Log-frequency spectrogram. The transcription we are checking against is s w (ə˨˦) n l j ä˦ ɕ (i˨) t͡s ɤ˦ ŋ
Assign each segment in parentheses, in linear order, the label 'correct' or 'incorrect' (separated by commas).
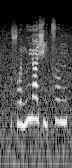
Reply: correct, correct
